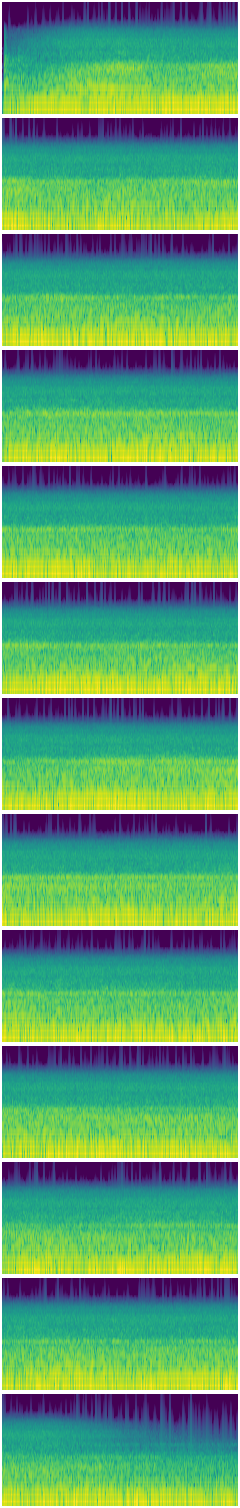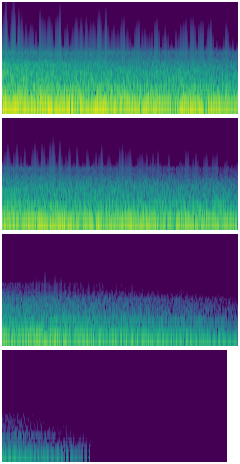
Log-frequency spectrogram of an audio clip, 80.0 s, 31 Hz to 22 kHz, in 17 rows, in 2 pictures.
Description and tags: LAYERS 006 - Chrunched Church Organ Drone Pad - F#1
LAYERS 006 - Chrunched Church Organ Drone Pad is an extensive multisample package containing 97 samples covering C0 till C8. The key name is included in the sample name. The sound of Chrunched Church Organ Drone Pad is mainly already in the name: an ambient organ drone sound with some interesting movement and harmonies that can be played as a PAD sound in your favourite sampler. It was created using NI Kontakt 3 as well as some soft synths (Karma Synth) within Cubase and a lot of convolution (Voxengo's Pristine Space is my favourite) and other reverbs as well as NI Spectral Delay.
artificial, drone, multisample, organ, pad, soundscape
